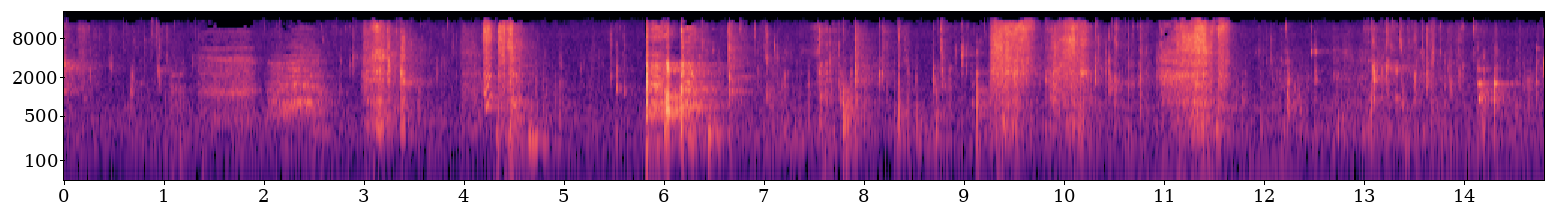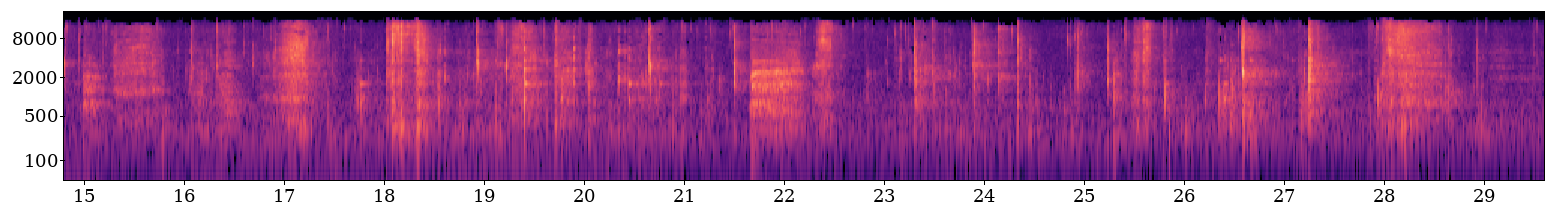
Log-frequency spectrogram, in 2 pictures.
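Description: Someone eating spicy rice noodles and braised pig's trotter with chopsticks: loud hissing slurps and sharp breaths every second or two, with wet chewing in between.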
